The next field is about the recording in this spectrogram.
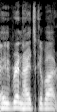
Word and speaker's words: Reinheitsgebot: Reinheitsgebot. Am I saying it wrong? – Yeah, Reinheitsgebot. Reinheitsgebot. I'm sure if you add that German accent, it's a boot.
